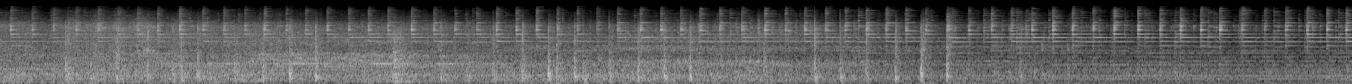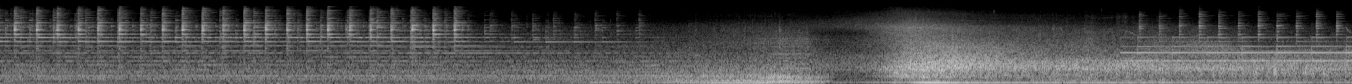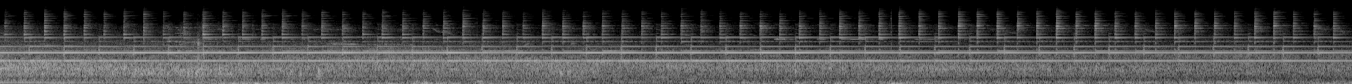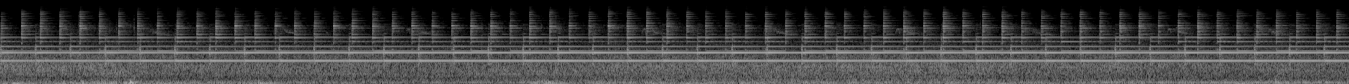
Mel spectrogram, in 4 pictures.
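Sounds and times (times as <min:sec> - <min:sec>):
railroad crossing bell ringing: 0:00.0 - 0:20.8, 0:21.4 - 0:54.0
train rumbling past: 0:00.0 - 0:54.0
train horn: 0:24.4 - 0:27.7.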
